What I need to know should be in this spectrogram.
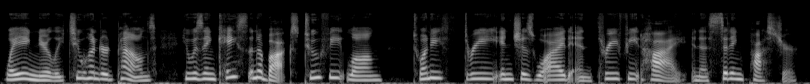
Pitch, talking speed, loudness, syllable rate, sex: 230 Hz, 190 wpm, -22 LUFS, 4.9 syllables/s, female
